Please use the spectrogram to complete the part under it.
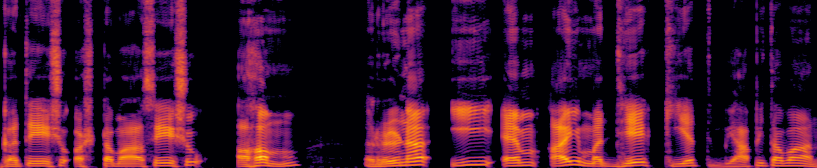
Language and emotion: Sanskrit, neutral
